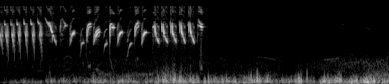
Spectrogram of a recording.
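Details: Wild European goldfinch singing, recorded for training young birds: two seconds of fast, bright twittering and short trills over a steady low rumbling background noise that continues after the song stops.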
